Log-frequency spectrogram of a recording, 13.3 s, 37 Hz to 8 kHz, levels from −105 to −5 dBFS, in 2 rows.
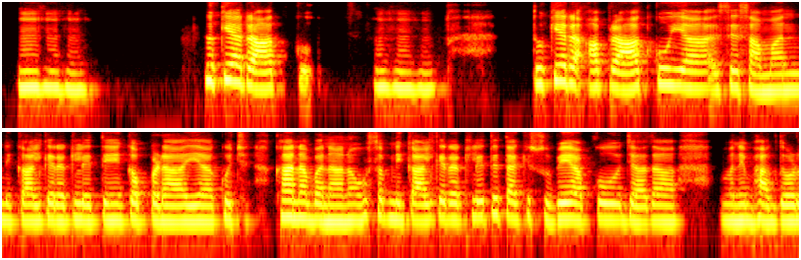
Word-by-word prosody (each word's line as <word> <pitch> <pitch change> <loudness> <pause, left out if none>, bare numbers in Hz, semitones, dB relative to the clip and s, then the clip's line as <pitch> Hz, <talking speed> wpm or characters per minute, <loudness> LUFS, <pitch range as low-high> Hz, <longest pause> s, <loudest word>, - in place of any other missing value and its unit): हुँ, 210 0 0
हुँ, 210 -1 -3
हुँ। 195 -1 -5 1.0
तो 275 - +4
क्या 280 -2 +6
रात 200 -1 +6
को - - -6 0.6
हुँ, 215 0 -3
हुँ, 205 -1 -4
हुँ, 200 0 -7 0.8
तो 240 - +1
क्या 275 +1 +4
रा 245 - +5
आप 215 0 -3
रात 200 +1 +6
को 240 -1 +1
या 220 -3 +2
ऐसे 195 +2 -3
सामान 185 -1 -1
निकाल 180 -1 -1
के 190 - -2
रख 180 +3 -7
लेते 185 0 -3
हैं, 180 -1 -2
कपड़ा 185 -2 0
या 175 0 0
कुछ 185 -1 -5 0.2
खाना 215 -2 +6
बनाना, 180 -1 0
वो 210 - -4
सब 215 -1 -5
निकाल 185 -1 0
के 210 - -2
रख 190 +3 -8
लेते 210 +3 -2
हैं 235 - -10
ताकि 205 +1 -2
सुबह 195 -1 +3
आपको 185 +1 -2
ज़्यादा 175 0 -3 0.4
मने 180 0 -2
भाग-दौड़ 180 0 0
190 Hz, 190 wpm, -21 LUFS, 180-210 Hz, 1.0 s, क्या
